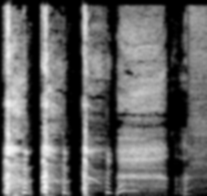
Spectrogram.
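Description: A harsh coughing fit: four or five rapid, rough coughs in quick succession, ending in a strained, raspy wheeze and a faint last hack.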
